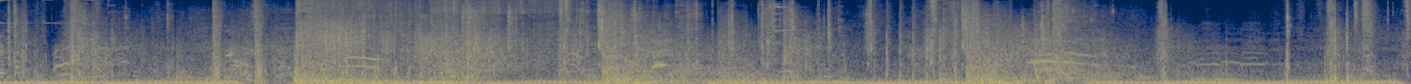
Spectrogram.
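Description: Film battle sound of a firefight: rapid rifle shots crack throughout. About two seconds in, a short drop is followed by a sudden explosion. A steady low drone runs underneath.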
